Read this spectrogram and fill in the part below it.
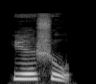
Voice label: "约束", Chinese

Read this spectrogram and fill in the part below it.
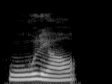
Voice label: "无聊", Chinese

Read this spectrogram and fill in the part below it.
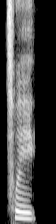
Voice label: "催", Chinese

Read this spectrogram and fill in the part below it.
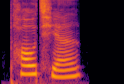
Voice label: "掏钱", Chinese

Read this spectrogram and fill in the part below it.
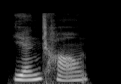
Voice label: "延长", Chinese

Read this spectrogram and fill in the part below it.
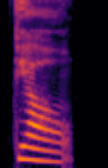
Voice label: "掉", Chinese

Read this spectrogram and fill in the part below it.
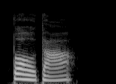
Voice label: "报答", Chinese

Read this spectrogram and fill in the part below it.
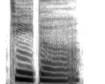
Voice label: "记得", Chinese

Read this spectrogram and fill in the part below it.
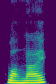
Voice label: "往来", Chinese

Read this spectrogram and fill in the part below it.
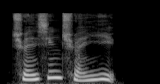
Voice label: "全心全意", Chinese

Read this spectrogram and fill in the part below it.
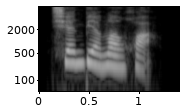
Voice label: "千变万化", Chinese

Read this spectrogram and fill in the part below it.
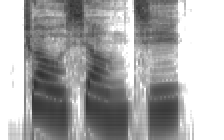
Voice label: "照相机", Chinese

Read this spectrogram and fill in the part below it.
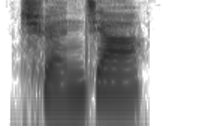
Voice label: "全家", Chinese

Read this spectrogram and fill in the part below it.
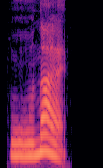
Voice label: "无奈", Chinese

